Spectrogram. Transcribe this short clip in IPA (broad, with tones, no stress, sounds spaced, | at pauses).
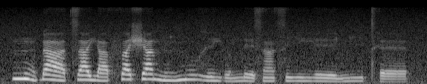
n ũ˦˨ ɗ aː˦˨ t͡s a˦ j a˨ f a˦ ʃ a˦ n ĩ˨ ɲ u˦ ɣ ɪ˦ j ʊ˨ n e˦˨ s ã˦ s iː˦ j eː˦˨ ɲ iː˦ tʰ ɛ˨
